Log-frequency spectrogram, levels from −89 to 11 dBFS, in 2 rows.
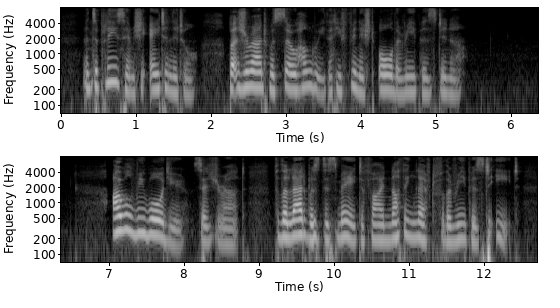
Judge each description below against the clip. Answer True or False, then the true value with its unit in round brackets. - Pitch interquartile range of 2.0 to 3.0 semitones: False (3.6 semitones)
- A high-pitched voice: True (195 Hz)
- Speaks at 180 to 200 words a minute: True (190 wpm)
